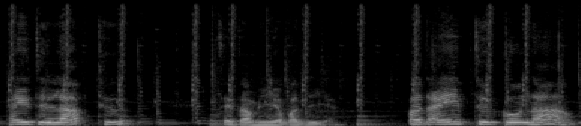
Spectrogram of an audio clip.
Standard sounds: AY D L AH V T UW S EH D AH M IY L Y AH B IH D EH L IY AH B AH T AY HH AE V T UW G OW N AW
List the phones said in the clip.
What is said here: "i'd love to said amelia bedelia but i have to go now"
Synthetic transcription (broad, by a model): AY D L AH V T UW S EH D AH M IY Y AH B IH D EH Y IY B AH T AY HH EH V T UW G OW N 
